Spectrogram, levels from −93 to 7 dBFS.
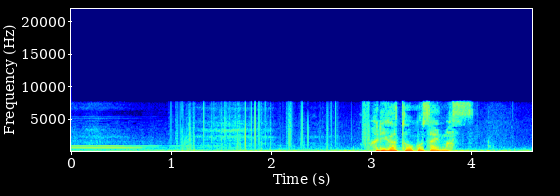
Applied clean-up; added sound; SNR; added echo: none; Crackle; 10 dB; none.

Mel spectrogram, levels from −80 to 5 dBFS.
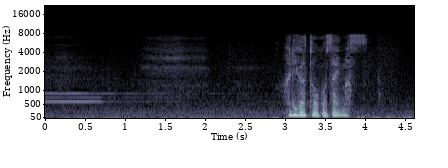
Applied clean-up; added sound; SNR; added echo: none; none; none; none.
